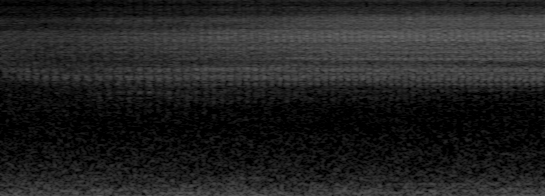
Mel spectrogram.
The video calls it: Cicadas sound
